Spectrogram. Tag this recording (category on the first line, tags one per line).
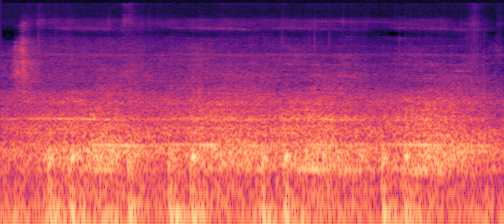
Sound effects > Vehicles
transportation
tramway
vehicle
